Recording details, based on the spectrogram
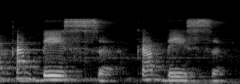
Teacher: é a sílaba tônica né pronunciada com mais intensidade mais força é a penúltima por isso que ele é uma paroxítona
